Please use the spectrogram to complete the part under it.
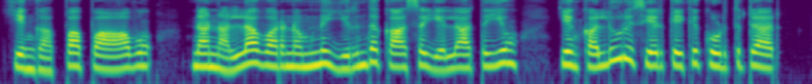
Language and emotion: Tamil, sad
